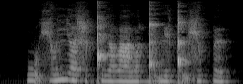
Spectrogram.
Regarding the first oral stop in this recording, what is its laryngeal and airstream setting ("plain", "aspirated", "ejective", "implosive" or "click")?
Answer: click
